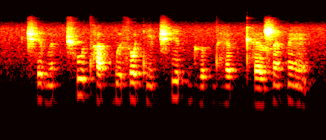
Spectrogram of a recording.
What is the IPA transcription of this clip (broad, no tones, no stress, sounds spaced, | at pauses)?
t͡ʃʰ e b ẽ θ t͡ʃʰ u tʰ a θ ɓ ɯ s o tʲ ẽ t͡ʃʰ i θ ɡʱ ɯ θ dʱ ɛ θ kʰ ɛ ʂ ɛ̃ θ ẽ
